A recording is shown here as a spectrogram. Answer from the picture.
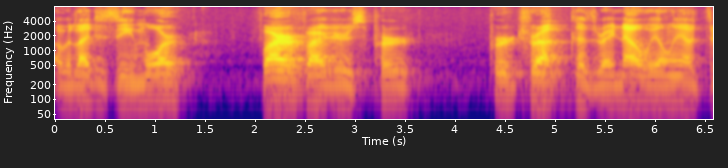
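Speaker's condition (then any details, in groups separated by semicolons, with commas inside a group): Cerebral palsy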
